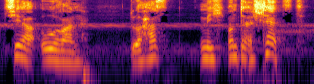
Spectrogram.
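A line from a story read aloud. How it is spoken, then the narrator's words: Stammering, fighting off fainting. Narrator (German): stotterte während er gegen die anwachsende Ohnmacht widerstand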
